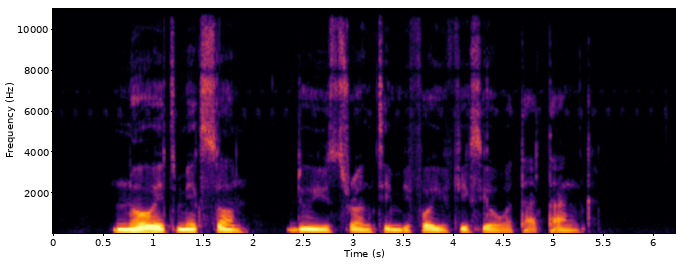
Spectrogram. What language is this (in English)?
Nigerian Pidgin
